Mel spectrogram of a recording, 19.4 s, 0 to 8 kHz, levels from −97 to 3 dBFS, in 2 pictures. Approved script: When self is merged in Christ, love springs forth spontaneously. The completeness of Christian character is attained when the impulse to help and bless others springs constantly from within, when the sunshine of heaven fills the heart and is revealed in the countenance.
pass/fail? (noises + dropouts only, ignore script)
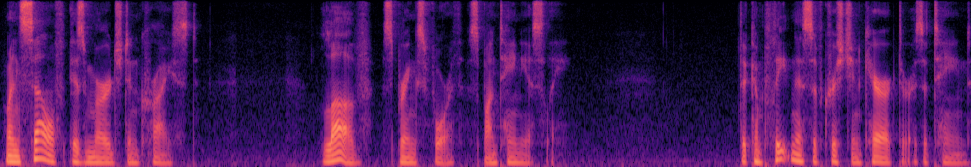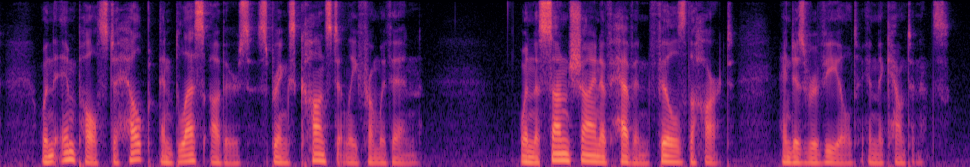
pass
